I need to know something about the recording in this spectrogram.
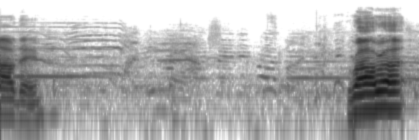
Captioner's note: audience cheering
